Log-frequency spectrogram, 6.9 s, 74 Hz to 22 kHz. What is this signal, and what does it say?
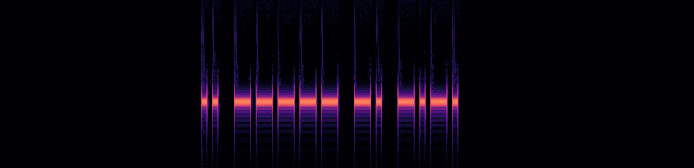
Morse code, heard as a keyed tone, about 22 wpm, 700 Hz. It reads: I0NC
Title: DXCC-100 Call Signs - 4 Characters - 22wpm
